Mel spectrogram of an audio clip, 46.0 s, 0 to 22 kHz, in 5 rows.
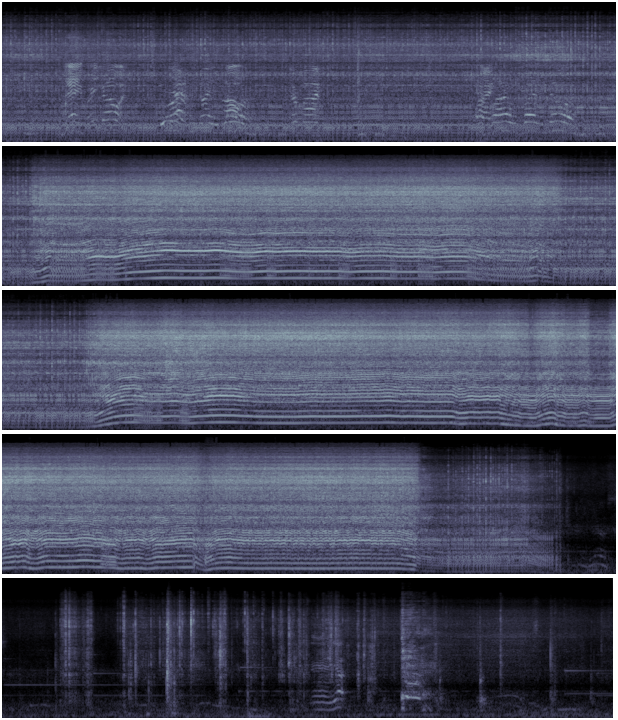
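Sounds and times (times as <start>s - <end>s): chainsaw revving: 0.0s - 36.1s.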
